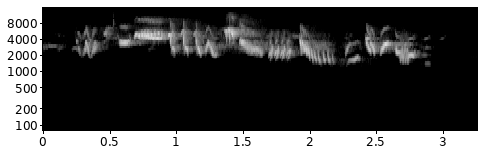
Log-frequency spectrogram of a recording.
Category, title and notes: Sound effects > Animals
A recording of a Garden Warbler. Edited using RX11.
warbler, recording, birdsong, UK, Garden, field, nature, Bird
